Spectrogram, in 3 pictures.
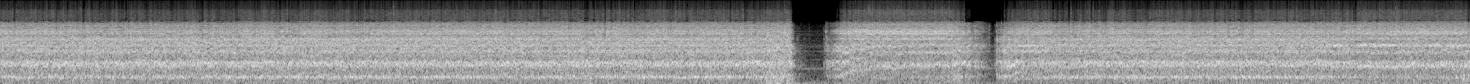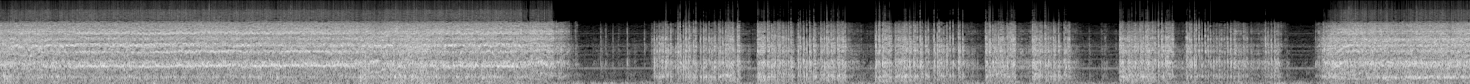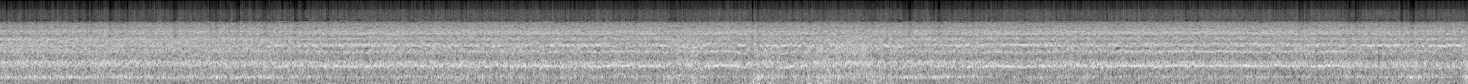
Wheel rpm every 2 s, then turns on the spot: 210, 210, 210, 190, 130, 180, 210, 210, 230, 200, 40, 20, 20, 30, 190, 210, 230, 230, 220, 220, 230, 230.
20-26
